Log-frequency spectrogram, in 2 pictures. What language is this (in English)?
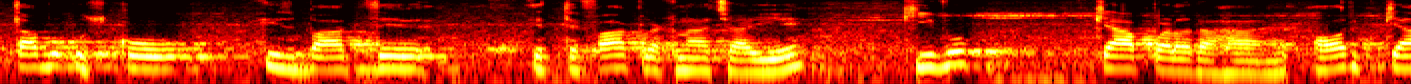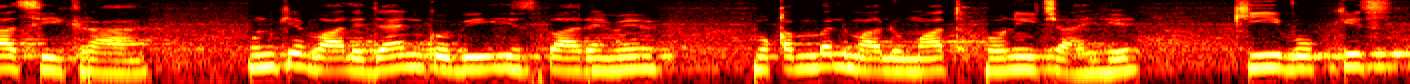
Urdu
